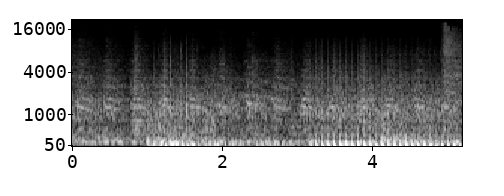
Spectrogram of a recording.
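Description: Rapid automatic blaster fire rattles in Star Wars Battlefront 2, sustained bursts of rhythmic shots with dense repeated pulses, loud and continuous across the battle.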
